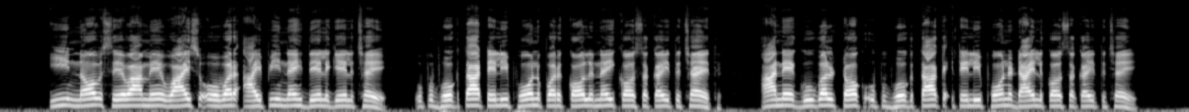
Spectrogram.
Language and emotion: Maithili, neutral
